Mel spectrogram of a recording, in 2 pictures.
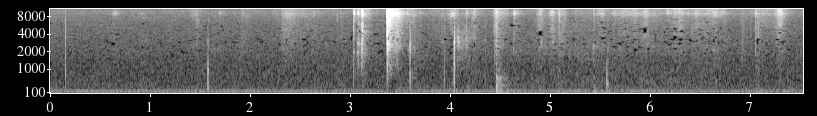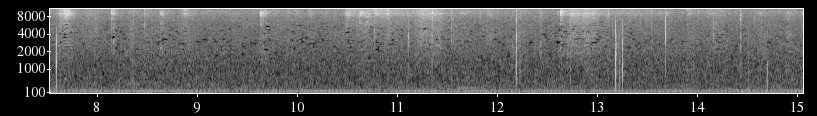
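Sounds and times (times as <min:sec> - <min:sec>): soft handling of fabric: 0:01.3 - 0:02.9, 0:04.0 - 0:15.0
light ticks and taps: 0:10.6 - 0:14.9.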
